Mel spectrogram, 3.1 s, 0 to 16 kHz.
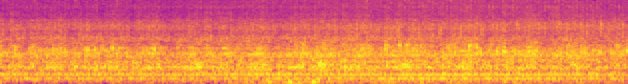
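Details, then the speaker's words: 2005 VW Touareg 3.2 V6 (BMV), warm engine: uneven light tapping over the idle hum, heard only around 1000–1300 rpm; drive belt removed, so accessories are ruled out; owner suspects cam phasers. Low-speed knock, cause not confirmed. "и он держится только на оборотах 1200 1300 дальше как бы уже не совсем слышно"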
